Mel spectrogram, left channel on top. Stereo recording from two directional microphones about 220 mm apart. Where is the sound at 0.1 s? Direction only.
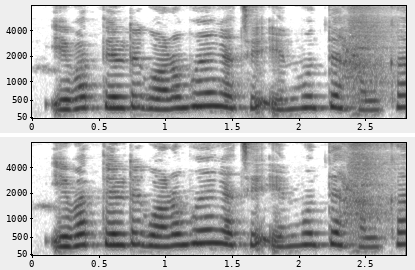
10° right (ahead or behind).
